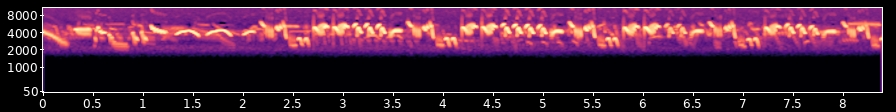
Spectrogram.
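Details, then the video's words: Eurasian skylark song in spring, a dense, chattering warble of high twittering notes and trills, continuous, with a faint hiss behind it. "Kiurun / Leivon laulua | Skylark Singing"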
